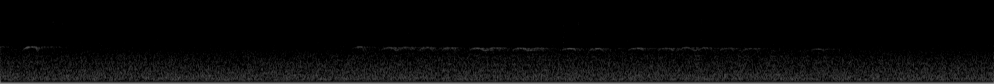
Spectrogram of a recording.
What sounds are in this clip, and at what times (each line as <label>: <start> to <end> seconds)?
unidentified sound: 0 to 10 seconds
